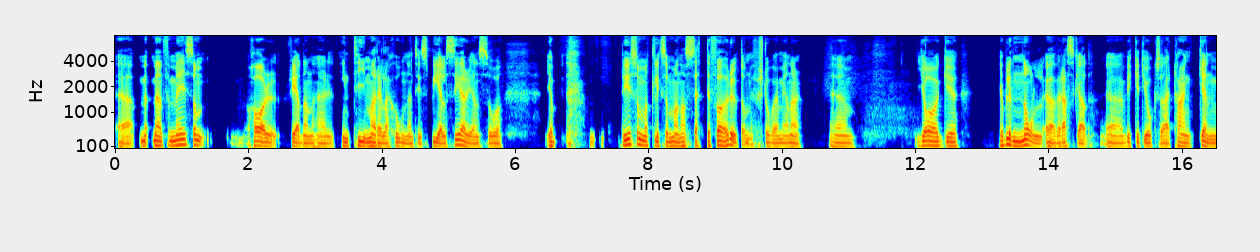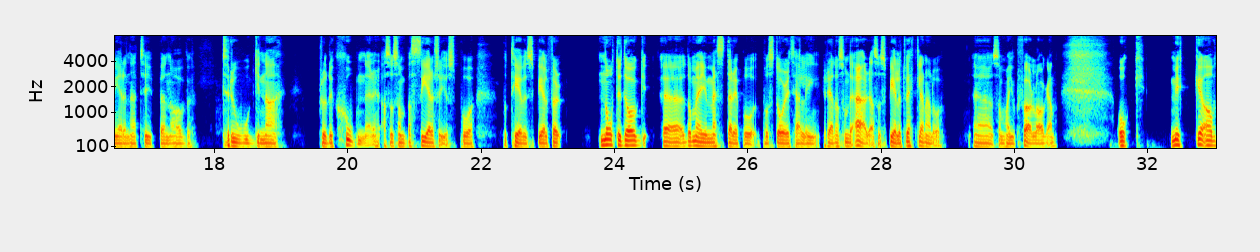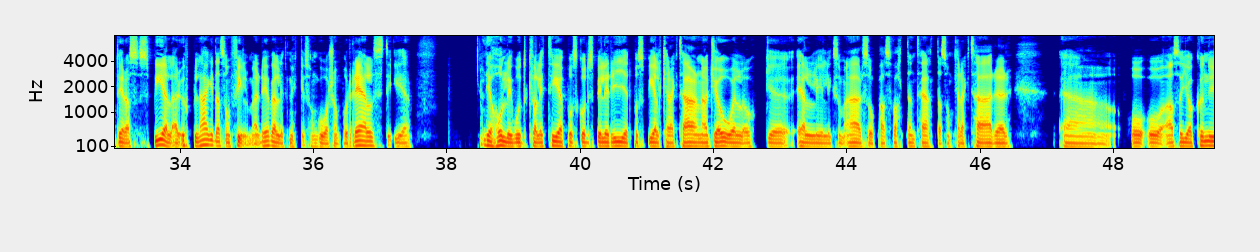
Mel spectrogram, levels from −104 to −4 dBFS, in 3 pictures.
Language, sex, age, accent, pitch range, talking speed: Swedish, male, 20-39, native, 95-115 Hz, 145 wpm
